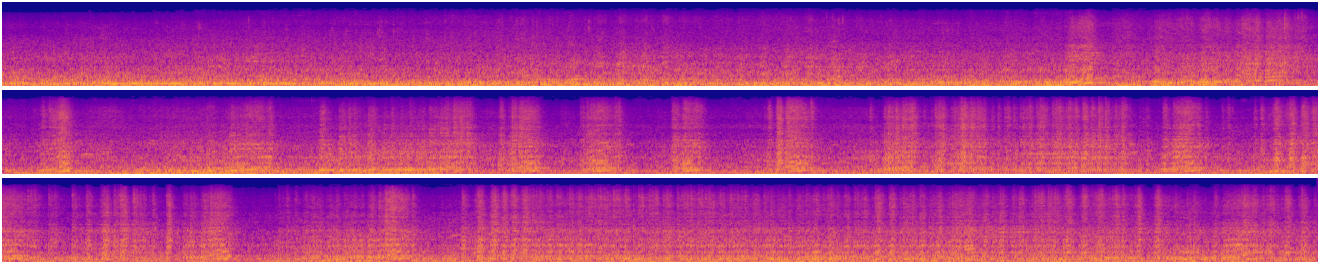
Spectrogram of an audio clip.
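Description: Vehicle engine running steadily at idle, with people's voices and a few knocks mixed in from about eight seconds in.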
